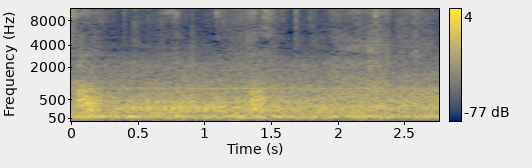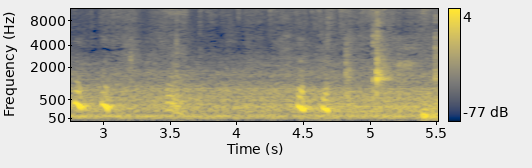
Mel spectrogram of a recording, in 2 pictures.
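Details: Pinscher dog giving two pairs of short, tonal whimpering yips, each pair a quick double note, about a second and a half apart, over a quiet indoor room hum with a few soft taps.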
